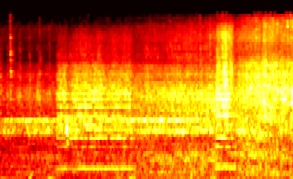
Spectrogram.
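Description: Diesel locomotive hauling passenger coaches, passing close by with a rumble that grows louder from about a second in. A steady horn tone is held for about a second, and a short horn blast comes near the end.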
